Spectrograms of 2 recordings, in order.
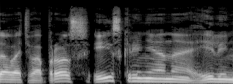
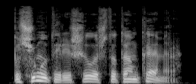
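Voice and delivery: plain

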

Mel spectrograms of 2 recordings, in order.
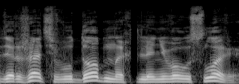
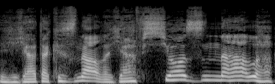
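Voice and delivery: shaky, trembling, quavering voice; 2 semitones higher than usual. A woman in a story speaking to the inspector, in a trembling voice. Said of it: "дрожащим голосом сказала она".

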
